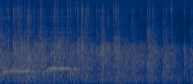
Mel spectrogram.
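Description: An audience claps together in sustained, dense applause that stays fairly loud throughout, with a faint whistle-like tone briefly rising above the clapping early on.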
